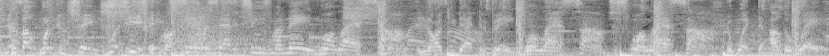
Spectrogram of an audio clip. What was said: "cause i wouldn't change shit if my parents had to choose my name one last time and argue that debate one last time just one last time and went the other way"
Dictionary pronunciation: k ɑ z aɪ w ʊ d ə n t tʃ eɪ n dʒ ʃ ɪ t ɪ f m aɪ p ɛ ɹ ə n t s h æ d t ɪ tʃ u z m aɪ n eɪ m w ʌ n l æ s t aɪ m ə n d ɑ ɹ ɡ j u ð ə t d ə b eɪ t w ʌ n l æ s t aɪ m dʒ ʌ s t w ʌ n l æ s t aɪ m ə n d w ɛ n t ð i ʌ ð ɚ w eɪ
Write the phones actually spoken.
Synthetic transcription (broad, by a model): k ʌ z aɪ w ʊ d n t tʃ eɪ n dʒ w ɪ ɪ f m aɪ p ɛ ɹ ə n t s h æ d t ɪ tʃ u z m aɪ n eɪ m w ʌ n l æ s t aɪ m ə n ɑ ɹ ɡ j u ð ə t d ə b eɪ t w ʌ n l æ s t aɪ m dʒ ʌ s t w ʌ n l æ s t aɪ m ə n w ɛ n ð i ʌ ð ɚ w eɪ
